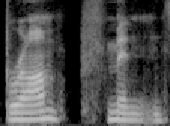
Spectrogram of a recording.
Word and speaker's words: Bronfman: So the the other um people that I wanted to touch on too that become very important are the Bronfman sisters, I guess is how you pronounce it. – Um, yes.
